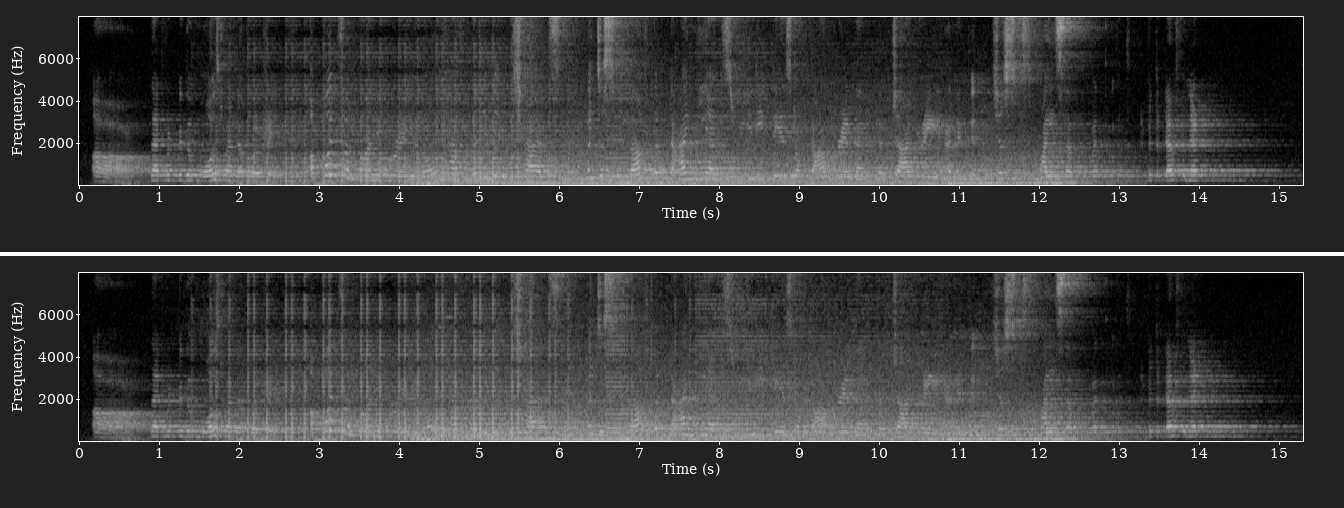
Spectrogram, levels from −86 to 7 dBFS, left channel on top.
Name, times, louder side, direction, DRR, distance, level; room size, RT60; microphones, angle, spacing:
voice 1, 0.2-2.5 2.9-14.0, left 2 dB, 20° left, 2 dB, 0.8 m, -29 dB
sound 1, 1.3-12.0, right 2 dB, 30° right, 0.6 m, -31 dB
sound 2, 4.0-12.3, equal, 85° right, 1.5 m, -30 dB
11.5 x 8.4 x 3.9 m, 3.0 s
head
